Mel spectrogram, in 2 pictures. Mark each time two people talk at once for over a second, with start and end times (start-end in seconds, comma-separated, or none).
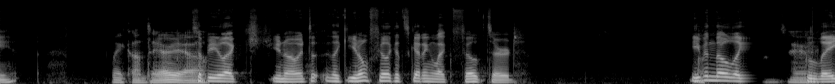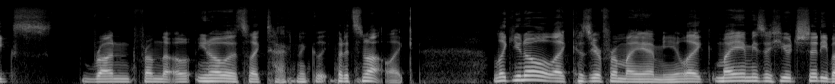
none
